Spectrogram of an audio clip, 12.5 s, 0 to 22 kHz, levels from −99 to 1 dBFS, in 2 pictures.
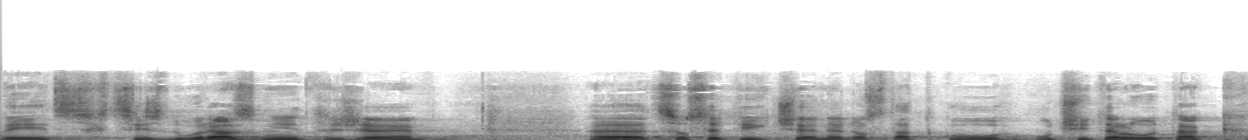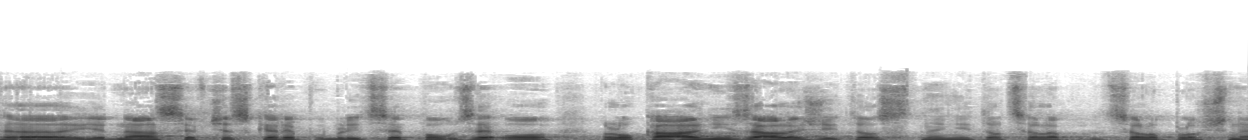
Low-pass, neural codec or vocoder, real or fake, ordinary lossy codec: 10.8 kHz; vocoder, 44.1 kHz, 128 mel bands every 256 samples, BigVGAN v2; fake; AAC, 48 kbps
